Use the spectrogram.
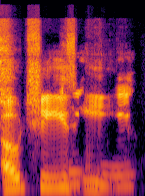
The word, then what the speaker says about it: Ocheesy: OCH and then cheese and then another E on the end. Yeah, O-C-H. Ocheesy.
